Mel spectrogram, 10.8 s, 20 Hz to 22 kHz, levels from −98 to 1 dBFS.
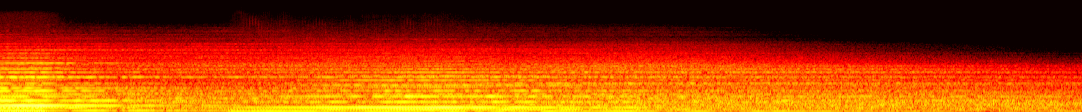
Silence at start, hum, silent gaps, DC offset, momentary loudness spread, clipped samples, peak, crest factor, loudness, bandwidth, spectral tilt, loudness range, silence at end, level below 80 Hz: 0 s; none; none; under 0.1%; 12 LU; under 0.1%; -4 dBFS; 18 dB; -23 LUFS; 5.6 kHz; -9.5 dB/octave; 8 LU; 0 s; -32 dBFS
